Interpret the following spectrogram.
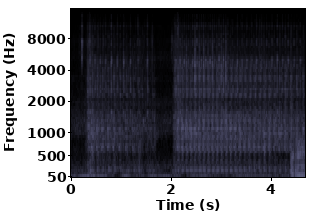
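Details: Mamod TE1a live steam tractor on its first steam-up after new seals. Quick, light chuffing at about four beats a second that picks up after a brief pause and stays even. Running normally.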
